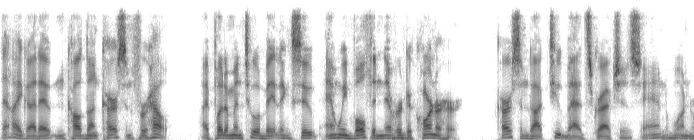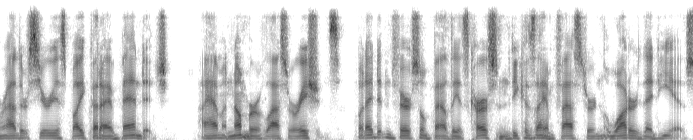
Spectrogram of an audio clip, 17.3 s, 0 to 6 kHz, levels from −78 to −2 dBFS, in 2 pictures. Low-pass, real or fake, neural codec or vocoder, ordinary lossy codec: 5.4 kHz; fake; codec, 24 kHz, 0.9 kbps, WavTokenizer, small release; Opus, 64 kbps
